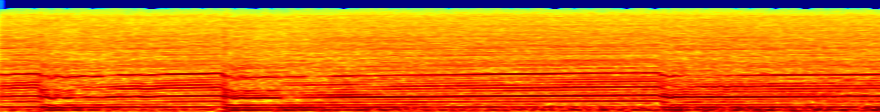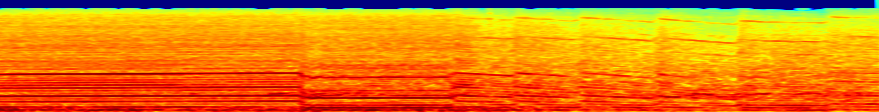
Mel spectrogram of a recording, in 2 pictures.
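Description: A racing car engine screams at high revs, climbing through the gears with sharp shifts, then winds down.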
